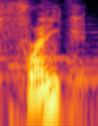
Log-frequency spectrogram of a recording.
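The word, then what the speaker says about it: Phranque: So from the trailer, I understand that it's pronounced Frank. But it's spelled p h r a n q u e and that's the cosmic cube.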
